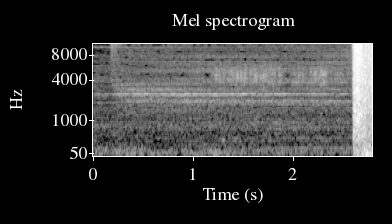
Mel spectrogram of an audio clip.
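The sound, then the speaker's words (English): A pistol shot in the Fallout video game destroys an emitter: one sudden loud, sharp burst arrives at the very end, after a long stretch of faint, steady low background hum. “Took it out. Nice. One shot from a pistol.”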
